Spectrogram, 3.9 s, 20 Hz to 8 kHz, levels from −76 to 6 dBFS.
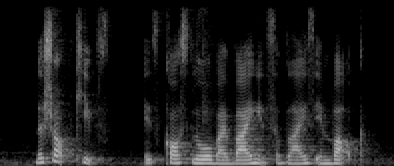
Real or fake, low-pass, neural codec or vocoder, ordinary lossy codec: real; none; none; none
